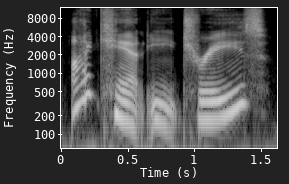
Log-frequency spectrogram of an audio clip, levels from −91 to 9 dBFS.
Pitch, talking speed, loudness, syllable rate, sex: 205 Hz, 150 wpm, -17 LUFS, 2.8 syllables/s, female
